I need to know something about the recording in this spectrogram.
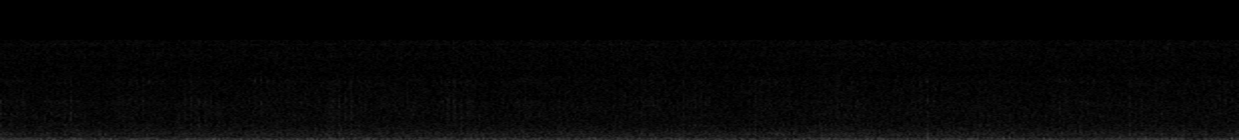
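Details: Purring house cat, a faint steady low rumble with gentle rhythmic pulses under a hissy background, continuing without pause.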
